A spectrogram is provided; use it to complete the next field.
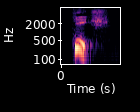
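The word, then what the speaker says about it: quiche: Kish, pronounced ke e s h.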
